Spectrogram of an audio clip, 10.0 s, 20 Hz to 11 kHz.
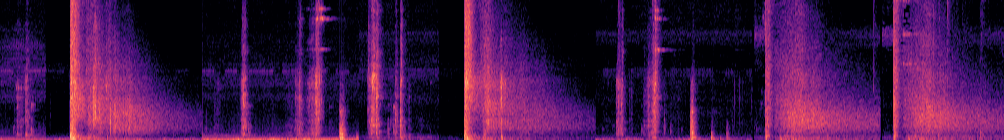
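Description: Suppressed .300 Winchester Magnum bolt-action rifle (Ruger M77 Hawkeye Hunter) firing shots a few seconds apart, each a sharp crack trailed by a fading echo of about a second. Small metallic clicks come between the shots, as the bolt is worked.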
